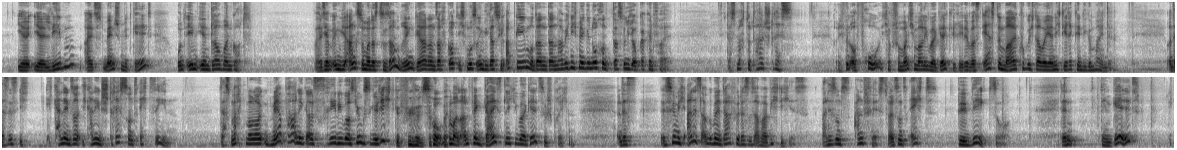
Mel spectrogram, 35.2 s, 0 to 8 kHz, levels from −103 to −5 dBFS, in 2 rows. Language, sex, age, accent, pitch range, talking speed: German, male, 40-59, German, 145-205 Hz, 235 wpm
